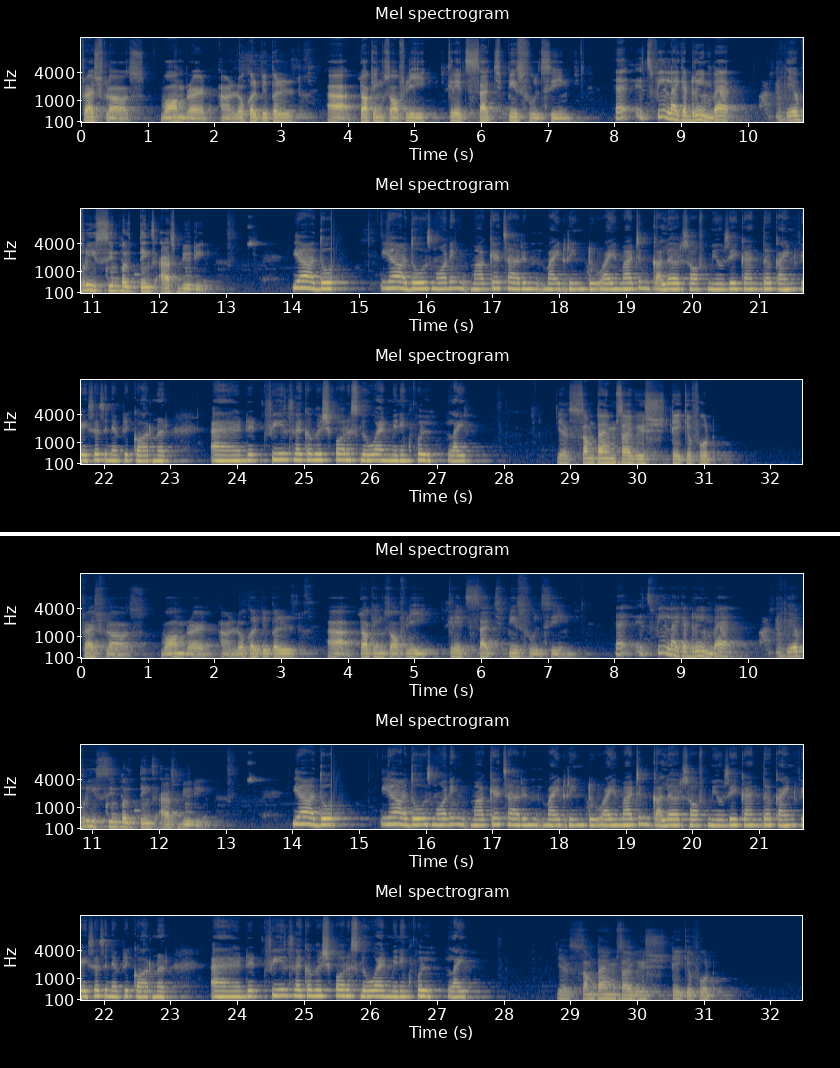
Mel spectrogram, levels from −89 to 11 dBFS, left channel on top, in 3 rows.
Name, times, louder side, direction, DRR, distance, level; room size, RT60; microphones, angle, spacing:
voice 1, 0.0-0.9 1.2-3.2 3.7-5.3 5.5-7.4 8.0-9.8 10.6-12.7 28.8-31.1, left 3 dB, 75° left, 0.7 m, -21 dB
voice 2, 10.2-10.6 13.3-13.4 14.0-14.6 15.3-22.9 23.6-27.4, equal, ahead, 0.6 m, -18 dB
12.5 x 7.0 x 8.9 m
head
